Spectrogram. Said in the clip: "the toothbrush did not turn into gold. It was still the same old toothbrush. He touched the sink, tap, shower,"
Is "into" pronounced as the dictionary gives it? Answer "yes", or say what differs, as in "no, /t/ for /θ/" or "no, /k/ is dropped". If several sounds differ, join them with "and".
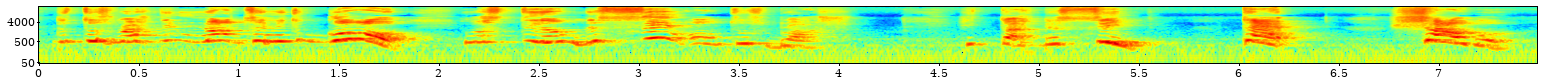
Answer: no, /n/ is dropped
